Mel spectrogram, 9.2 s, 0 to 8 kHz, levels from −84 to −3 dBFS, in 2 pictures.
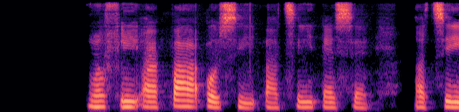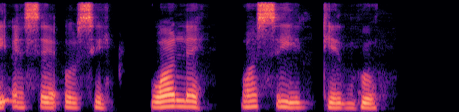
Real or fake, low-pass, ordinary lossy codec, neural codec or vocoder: fake; 7.2 kHz; none; codec, 16 kHz in and 24 kHz out, 1.1 kbps, FireRedTTS-2 codec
